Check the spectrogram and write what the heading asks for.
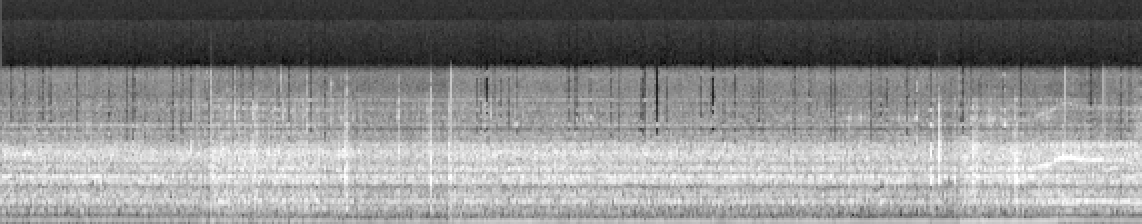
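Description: Motorcycle engine running steadily while riding along a street. Near the end its pitch starts to rise as the engine speeds up.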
